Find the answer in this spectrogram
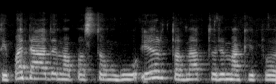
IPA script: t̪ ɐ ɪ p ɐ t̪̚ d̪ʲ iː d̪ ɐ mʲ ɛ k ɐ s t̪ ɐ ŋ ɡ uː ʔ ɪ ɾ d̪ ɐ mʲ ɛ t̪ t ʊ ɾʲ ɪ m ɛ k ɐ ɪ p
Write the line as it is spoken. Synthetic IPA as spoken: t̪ ɐ ɪ p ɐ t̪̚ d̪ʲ æː d̪ ɐ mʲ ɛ p ɐ s t̪ ɐ ŋ ɡ uː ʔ ɪ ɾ t̪ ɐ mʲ ɛ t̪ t ʊ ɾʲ ɪ m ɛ k ɐ ɪ p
